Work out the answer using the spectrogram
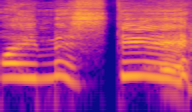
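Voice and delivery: high, slow mocking voice. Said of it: "she says".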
